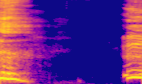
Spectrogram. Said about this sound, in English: You made yourself gasp with that one. Yes, did you just find that out yourself?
